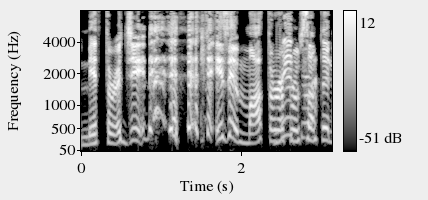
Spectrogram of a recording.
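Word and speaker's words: Mithra Jin: need to go see Mothragen in person. Mithragen. And I was like, don't call that man Mothra. I said it wrong. Mithragen.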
